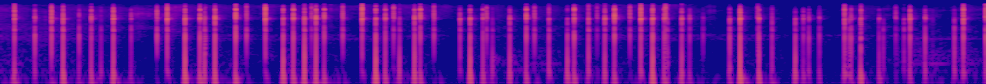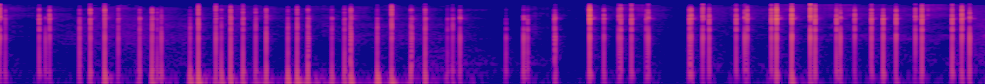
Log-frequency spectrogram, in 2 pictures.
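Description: Long nails tap rapidly on a small, solid, rectangular clear acrylic plate with embedded bubbles, making a dense, irregular stream of short, dry clicks. Each tap stops almost instantly, with a low, hollow knock under a faint bright tick, and the tapping runs steadily throughout with brief pauses.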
